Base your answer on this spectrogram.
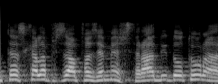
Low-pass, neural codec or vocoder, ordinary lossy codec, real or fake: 7.2 kHz; none; none; real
